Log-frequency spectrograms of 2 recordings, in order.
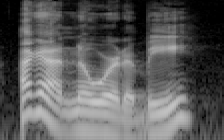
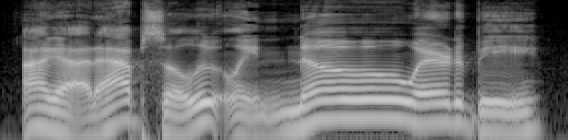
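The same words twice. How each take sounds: First: Said in the usual way. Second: "absolutely nowhere" slowed and stretched, NOWHERE drawn out; drawn-out emphasis. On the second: Retold or imitated. Customer thinking to himself, "nowhere" drawn out emphatically. Retold thought, repeated for emphasis.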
